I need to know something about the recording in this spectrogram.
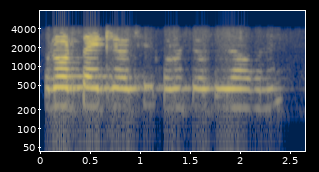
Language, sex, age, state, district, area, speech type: Odia, female, 18-30, Odisha, Subarnapur, urban, conversation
